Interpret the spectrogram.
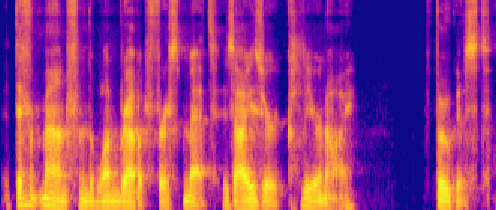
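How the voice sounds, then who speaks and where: A man's voice: low-pitched, normal speed, a bit bright, breathy edge. A man reading scripted screenplay action as the narrator.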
